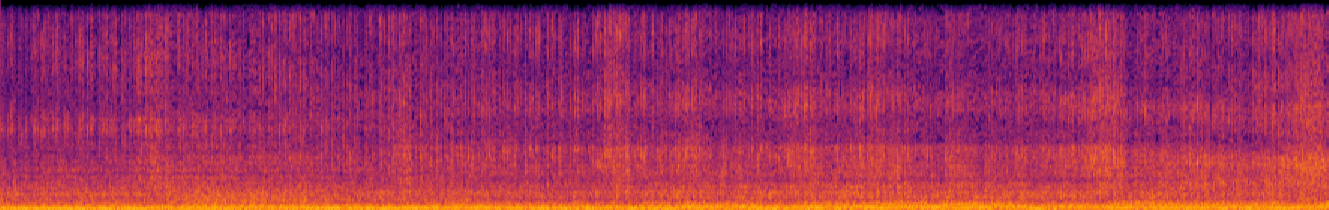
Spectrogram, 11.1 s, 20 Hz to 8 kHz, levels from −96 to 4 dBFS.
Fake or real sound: real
